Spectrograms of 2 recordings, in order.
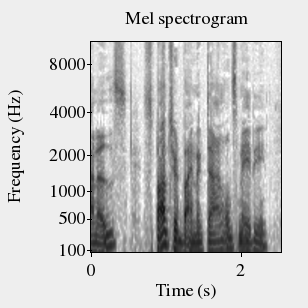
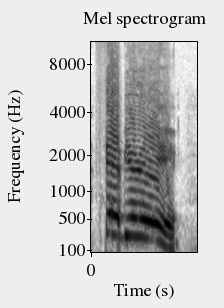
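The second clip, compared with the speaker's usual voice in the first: very high, very loud Jamaican accent; 9 dB louder than usual. Imagining a show's catchphrase answer to a favorite-month question: Jamaican accent. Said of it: "February is my favorite word to say uh, in a Jamaican accent".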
